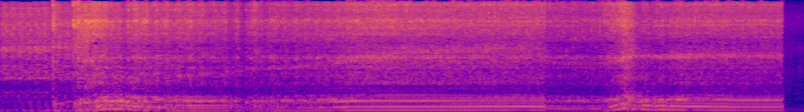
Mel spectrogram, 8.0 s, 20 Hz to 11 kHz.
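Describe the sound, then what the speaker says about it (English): A built BMW G80 M3 engine in a 1500 hp build fires up for the first time and revs, holding a loud, steady mechanical drone with a couple of surges before cutting off abruptly near the end. "I think it's time to start the car"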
